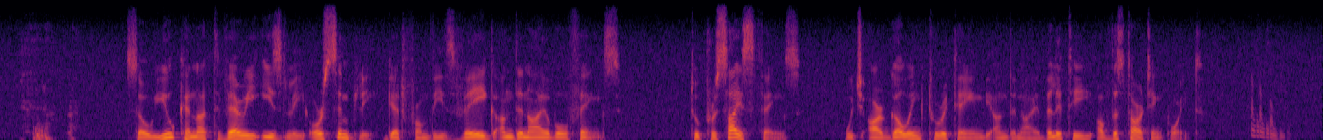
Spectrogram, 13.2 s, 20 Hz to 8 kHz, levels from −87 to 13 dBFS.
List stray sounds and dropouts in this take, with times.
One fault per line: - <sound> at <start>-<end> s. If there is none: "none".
- laugh at 0.2-0.8 s
- chirp at 12.5-12.9 s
